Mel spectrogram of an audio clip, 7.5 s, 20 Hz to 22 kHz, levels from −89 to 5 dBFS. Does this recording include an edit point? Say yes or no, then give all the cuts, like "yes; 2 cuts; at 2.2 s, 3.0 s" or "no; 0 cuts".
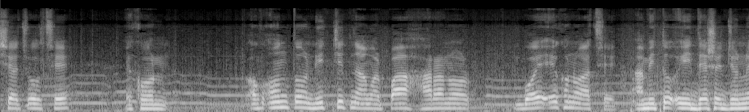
yes; 1 cut; at 6.1 s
